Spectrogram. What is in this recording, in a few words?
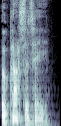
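"opacity", British English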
